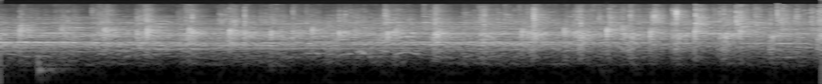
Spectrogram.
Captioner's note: cheers and applause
